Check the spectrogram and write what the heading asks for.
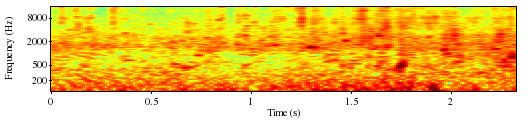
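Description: Wind buffeting the microphone as a choppy low rumble, with small wind-driven waves lapping faintly.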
